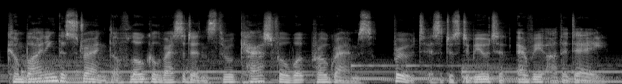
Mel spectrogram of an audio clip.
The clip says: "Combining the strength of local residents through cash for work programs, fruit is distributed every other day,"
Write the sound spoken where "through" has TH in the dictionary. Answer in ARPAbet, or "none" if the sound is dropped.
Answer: TH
